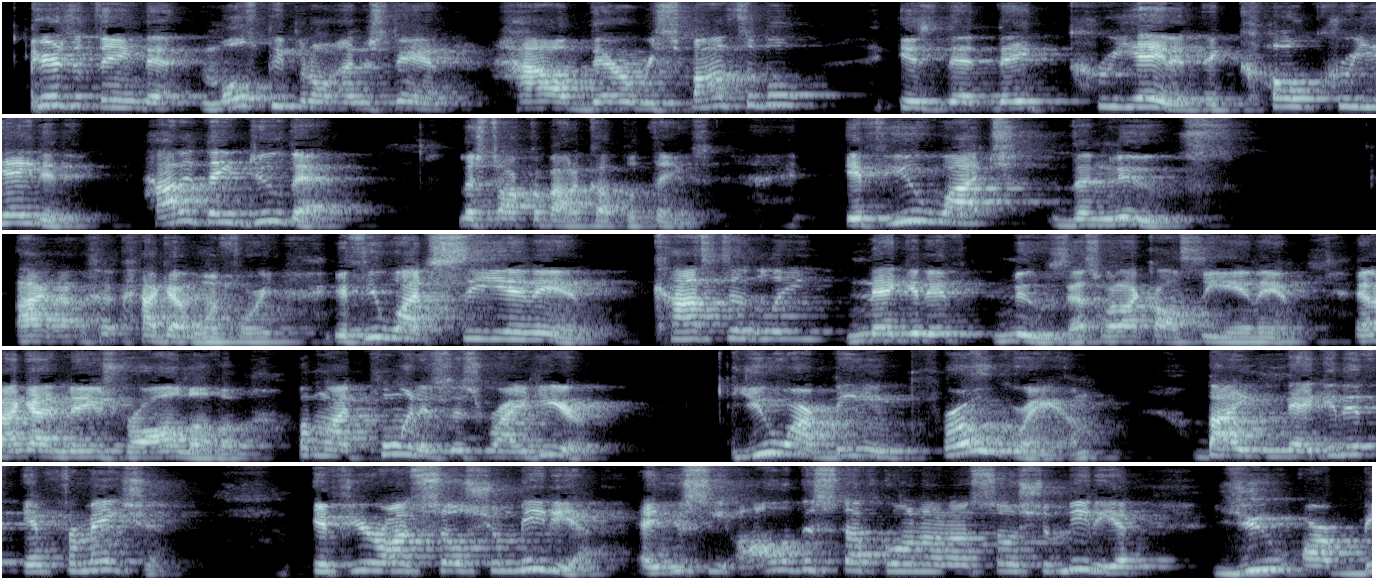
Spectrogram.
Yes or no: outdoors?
no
